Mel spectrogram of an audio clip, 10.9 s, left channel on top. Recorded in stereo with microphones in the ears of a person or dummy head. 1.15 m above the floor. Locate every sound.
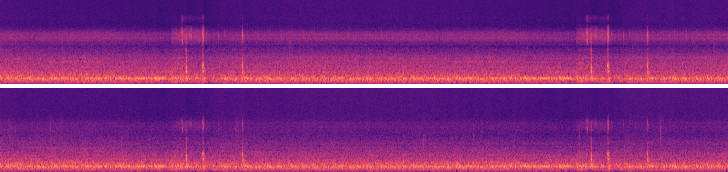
0.0 s an engine running: 50° left (ahead or behind)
